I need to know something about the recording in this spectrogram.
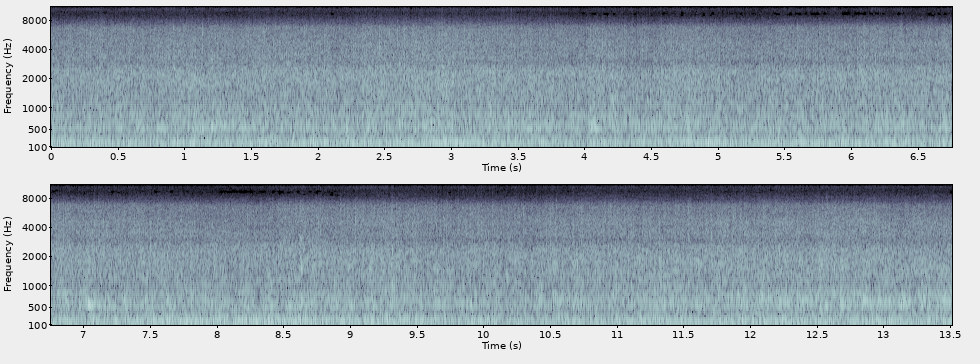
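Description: A tractor engine runs steadily close by.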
